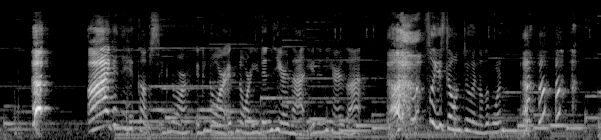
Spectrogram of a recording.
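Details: Hiccups.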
